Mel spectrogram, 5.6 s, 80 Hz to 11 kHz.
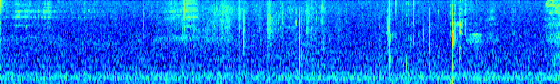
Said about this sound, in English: Let's take a little bit of pour, or let's take a little sip now, you guys. So if you're drinking whiskey with me, cheers, Schlante. See what we think of Elijah Craig barrel proof B521.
